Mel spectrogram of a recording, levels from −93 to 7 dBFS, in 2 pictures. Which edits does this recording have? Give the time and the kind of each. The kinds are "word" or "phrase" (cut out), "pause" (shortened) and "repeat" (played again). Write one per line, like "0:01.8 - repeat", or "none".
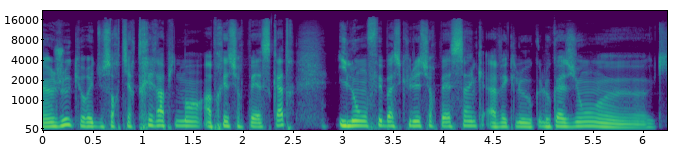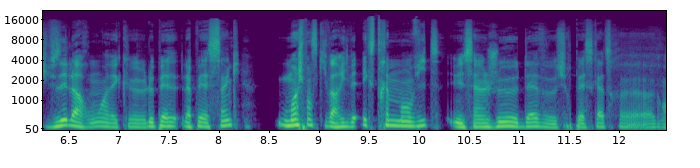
none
